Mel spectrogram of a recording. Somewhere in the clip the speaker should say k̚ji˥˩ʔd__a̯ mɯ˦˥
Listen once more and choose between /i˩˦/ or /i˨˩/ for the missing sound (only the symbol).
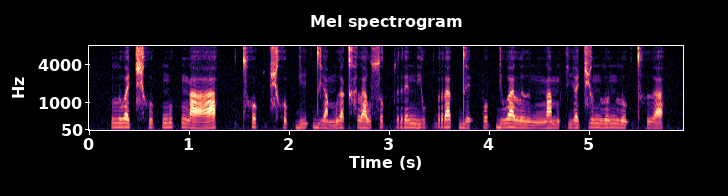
i˨˩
